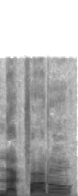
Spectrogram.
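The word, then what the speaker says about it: Neckvatal: Over on YouTube and LinkedIn, you can find me at Brenda Neckfaddle, and last name is spelled N-E-C-K, like the thing you want to choke.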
